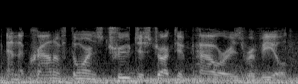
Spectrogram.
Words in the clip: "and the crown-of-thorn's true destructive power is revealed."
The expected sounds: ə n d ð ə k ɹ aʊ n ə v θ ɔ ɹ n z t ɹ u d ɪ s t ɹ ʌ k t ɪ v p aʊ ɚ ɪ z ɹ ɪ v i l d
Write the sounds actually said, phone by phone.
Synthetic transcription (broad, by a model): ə n ð ə k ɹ aʊ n ə v θ ɔ ɹ n z t ɹ u d ɪ s t ɹ ʌ k t ɪ v p aʊ ɚ ɪ z ɹ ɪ v i l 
